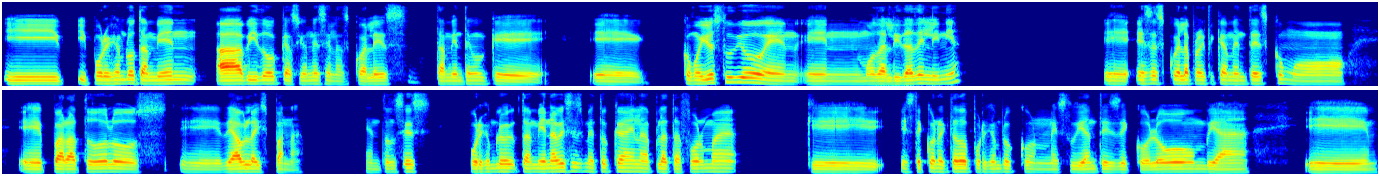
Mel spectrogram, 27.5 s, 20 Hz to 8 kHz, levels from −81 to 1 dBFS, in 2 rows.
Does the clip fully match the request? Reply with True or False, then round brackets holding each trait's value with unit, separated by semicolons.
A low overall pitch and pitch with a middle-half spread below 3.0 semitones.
True (115 Hz; 2.5 semitones)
